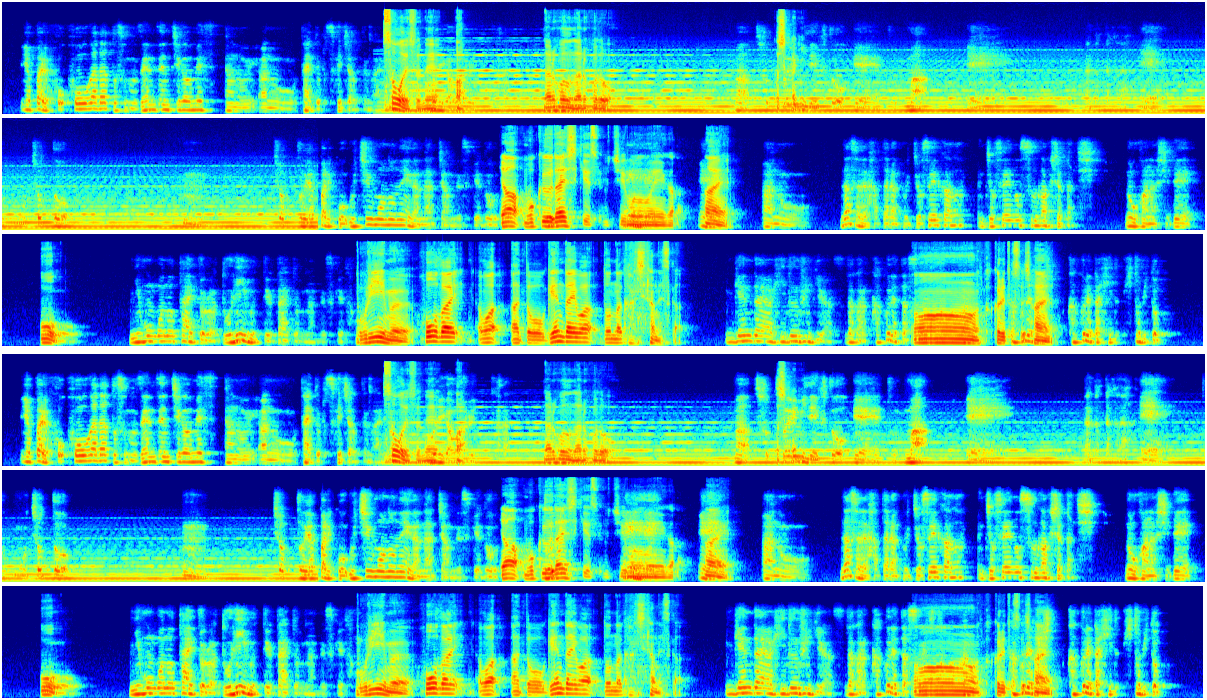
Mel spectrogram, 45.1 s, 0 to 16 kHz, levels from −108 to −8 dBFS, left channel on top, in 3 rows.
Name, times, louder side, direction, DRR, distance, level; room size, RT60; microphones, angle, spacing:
voice 1, 0.2-4.9 5.3-6.4 9.1-11.6 12.0-12.6 13.5-14.6 15.0-15.9 17.3-17.6 18.4-21.3 21.8-22.0 22.8-23.3 23.7-24.1 24.5-25.1 25.5-28.7 29.1-29.9 30.6-31.0 31.7-34.6 39.1-41.7 42.0-42.2 42.7-44.6, right 2 dB, 75° right, 0.8 m, -34 dB
sound 1, 4.6-19.0, left 3 dB, 65° left, 0.6 m, -33 dB
voice 2, 4.8-5.8 6.8-7.6 9.6-10.0 21.3-22.4 22.7-23.4 23.8-24.1 30.6-30.8 34.5-38.6 41.5-42.6 43.0-43.2, left 2 dB, 30° left, 0.7 m, -25 dB
13.5 x 13.5 x 4.1 m
head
